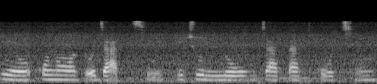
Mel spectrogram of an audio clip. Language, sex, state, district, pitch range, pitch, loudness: Bengali, female, West Bengal, Dakshin Dinajpur, 200-215 Hz, 205 Hz, -19 LUFS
